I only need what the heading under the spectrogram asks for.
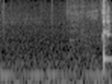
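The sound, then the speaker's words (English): A single sharp clink from a glass of water rings out near the end, a bright tap with a brief tonal ring, over a low steady background hum with no talking. “Excuse me, that's my water.”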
